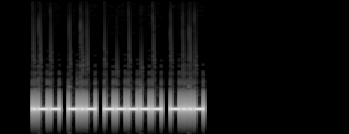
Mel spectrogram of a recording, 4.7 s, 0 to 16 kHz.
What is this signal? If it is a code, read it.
Morse code, heard as a keyed tone, about 29 wpm, 700 Hz. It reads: WK0X
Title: USA Call Signs - 4 Characters - Repeated 2x - 30wpm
